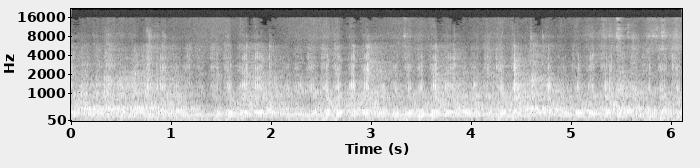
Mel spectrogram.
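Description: Valved brass instrument played through long extension tubes ending in flared bells, holding a low, didgeridoo-like droning note with a fast, even pulsing over it.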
